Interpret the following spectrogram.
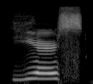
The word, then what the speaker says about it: years: Long, can you pronounce the S? Can you say years old? Years old. Okay. Now, Long, I can always hear that there is you're having hard time with pronunciation the S, especially in the end part.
